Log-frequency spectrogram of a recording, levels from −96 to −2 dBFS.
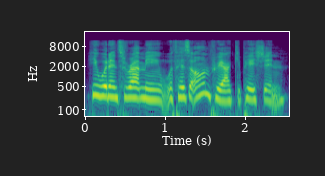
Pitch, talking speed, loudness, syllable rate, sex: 225 Hz, 190 wpm, -19 LUFS, 5.3 syllables/s, female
